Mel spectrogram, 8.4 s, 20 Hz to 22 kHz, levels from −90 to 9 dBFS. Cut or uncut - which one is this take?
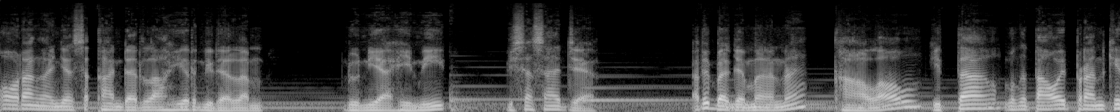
cut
